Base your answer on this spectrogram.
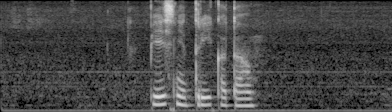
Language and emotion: Russian, neutral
